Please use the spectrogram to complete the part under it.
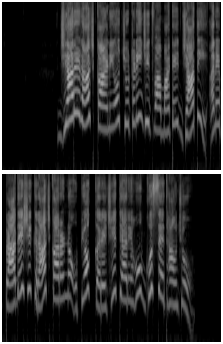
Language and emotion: Gujarati, angry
